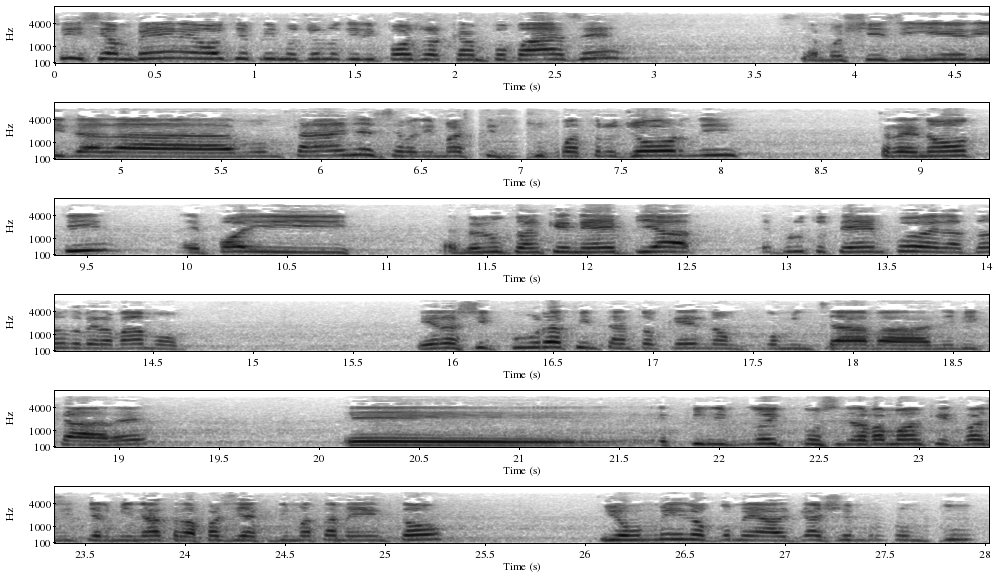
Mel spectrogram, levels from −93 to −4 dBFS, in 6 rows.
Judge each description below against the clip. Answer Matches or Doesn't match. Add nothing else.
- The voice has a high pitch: Matches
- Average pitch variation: Matches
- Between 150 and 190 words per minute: Doesn't match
